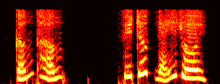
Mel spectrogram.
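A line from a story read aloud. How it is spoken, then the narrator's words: Urgent cry. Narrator (Vietnamese): Hoàng Dung kêu lên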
